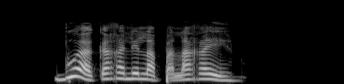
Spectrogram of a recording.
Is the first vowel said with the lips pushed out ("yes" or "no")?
yes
